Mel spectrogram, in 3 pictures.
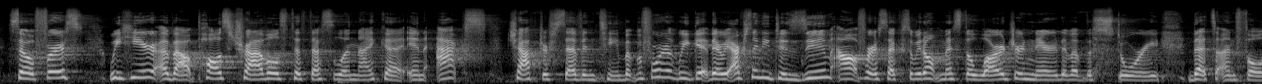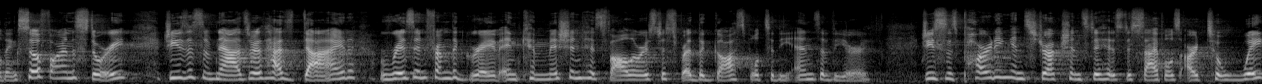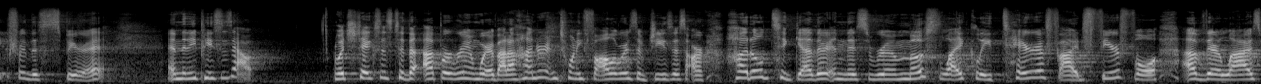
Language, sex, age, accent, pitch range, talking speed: English, female, 20-39, American, 225-280 Hz, 175 wpm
